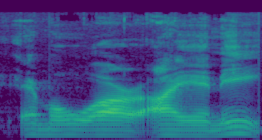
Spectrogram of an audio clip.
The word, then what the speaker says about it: Morine: And my mom used to say, you don't pronounce it Morine. You're supposed to be Morine, the French version of Morine, I guess.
